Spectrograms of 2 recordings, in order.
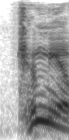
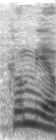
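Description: First: The voice sounds stern and demanding. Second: The voice sounds warm and friendly. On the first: The listener feels threatened. The speaker calls it wrong. "But if you go" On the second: The listener feels welcome and safe. The speaker calls it right. "in your voice"

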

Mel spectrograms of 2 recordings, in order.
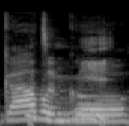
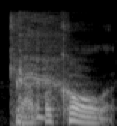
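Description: First: The word is clipped and ends in "gool". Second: Every syllable is said, ending in "la". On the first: "Gabagool is the exaggerated pronunciation of capicola"

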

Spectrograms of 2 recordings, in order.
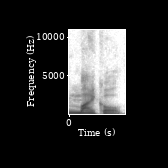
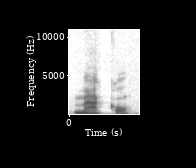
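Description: First: The first vowel sounds like 'my'. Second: The first vowel sounds like 'mack'. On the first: "can say Michael" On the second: "They all say Mackel"

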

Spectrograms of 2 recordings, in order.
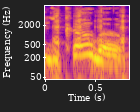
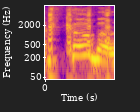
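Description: First: The name begins with a breathy H-like sound. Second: The name begins with an English J sound. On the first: The speaker calls it right. "say Jacobo. We've got to say it right" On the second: The speaker calls it wrong. "It's not Jacobo"

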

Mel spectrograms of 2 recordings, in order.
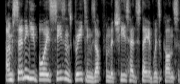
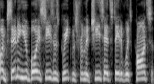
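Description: First: It is read in the speaker's ordinary accent. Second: It is read in a put-on Midwestern, Canadian-like accent.

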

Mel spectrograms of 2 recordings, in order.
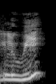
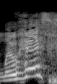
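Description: First: The name sounds French, ending in an ee sound. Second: The name sounds English, ending in an s sound. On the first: The speaker calls it wrong. "as if he were French. And I said it in a way like" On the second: The speaker calls it right. "I'm sorry. May I please speak with"

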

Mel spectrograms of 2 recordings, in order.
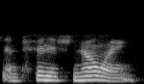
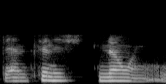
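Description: First: The phrase ends suspended, as if more follows. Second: The phrase ends with a final, closing fall. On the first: Something else is about to happen. "as if to say, yeah. And then, you know, and whoa, what happened then?" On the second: Something has come to an end. "it feels like an end to something"

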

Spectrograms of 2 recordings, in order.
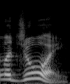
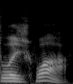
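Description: First: The name is said with an English-style pronunciation. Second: The name is said with a French-style pronunciation. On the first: The speaker calls it wrong. "Not LaJoie" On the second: The speaker calls it right. "it's LaJoie. ... it's a French name"

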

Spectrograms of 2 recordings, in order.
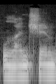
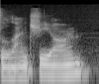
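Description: First: The word is said the usual, conventional way. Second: The word is sounded out exactly as spelled. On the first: The speaker calls it right. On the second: The speaker calls it wrong.

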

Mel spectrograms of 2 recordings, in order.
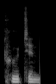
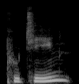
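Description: First: The word ends with a short 'tin' sound. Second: The word ends with a long 'teen' sound. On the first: The speaker calls it right. "but it is Putin, like Vladimir Putin" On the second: The speaker calls it wrong. "for Americans who don't pronounce it the same, we call it poutine"

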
